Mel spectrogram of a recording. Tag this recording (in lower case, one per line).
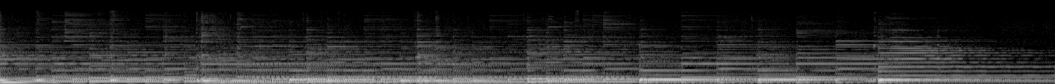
guitar
music
plucked string instrument
musical instrument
